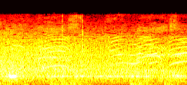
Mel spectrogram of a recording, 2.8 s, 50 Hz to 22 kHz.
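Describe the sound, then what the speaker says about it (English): Video game wrestling crowd in WWE 2K26 roaring for Triple H during a tag team match, a steady murmuring cheer with a brief whoop near the start and a moderately loud, sustained swell throughout. "Triple H drawing a big reaction from the crowd"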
